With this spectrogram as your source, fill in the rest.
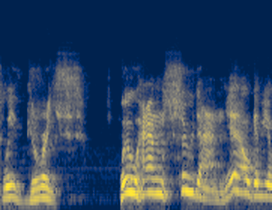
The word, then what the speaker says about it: Wuhan: city was known as wuhan which kind of almost rhymes with bhutan so wuhan and bhutan was what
